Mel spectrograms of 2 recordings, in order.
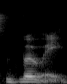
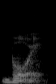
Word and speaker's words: buoy: it also means this I think in American they mainly pronounce it as buoy but here in the UK we mainly say boy more is the opposite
